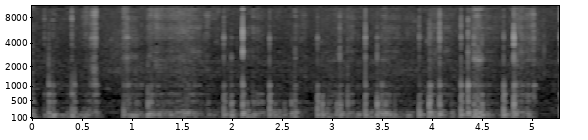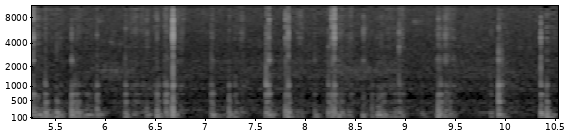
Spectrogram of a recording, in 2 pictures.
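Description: A small, light, solid wooden L-shaped angle piece, held in front of the microphone, is tapped and scratched with long nails. Soft, dull, low taps come in quick, irregular runs, each dying away at once with no ring, mixed with light scratching.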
